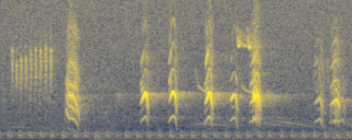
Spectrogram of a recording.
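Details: Black bulbul: a series of short, sharp, squeaky notes, each a quick downward-slurred chip, given in an uneven run of about eight calls over a steady low mechanical hum.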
